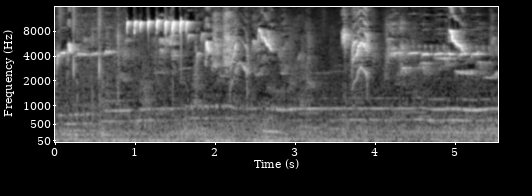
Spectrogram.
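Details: Olive-backed sunbird lure song for provoking rivals: a fast trill of high ticking notes, then scattered sharp downslurred whistles and chatters, over a faint steady low hum.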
